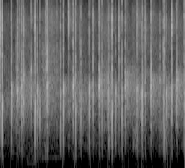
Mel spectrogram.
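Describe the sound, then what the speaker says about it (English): Scattered applause from a small audience at a county board of commissioners meeting, distinct individual claps forming an uneven, sparse patter that carries through the short stretch. "A round of applause."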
